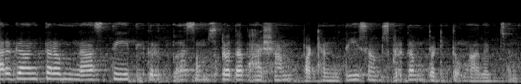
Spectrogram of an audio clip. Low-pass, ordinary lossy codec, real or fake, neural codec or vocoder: 7.2 kHz; none; fake; vocoder, 22.05 kHz, 80 mel bands, HiFi-GAN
